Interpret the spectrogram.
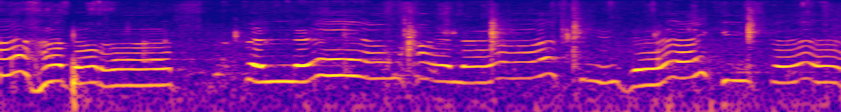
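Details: A child and a woman singing a melodic tune with clear held notes, with some handclaps; no animal sound is heard.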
